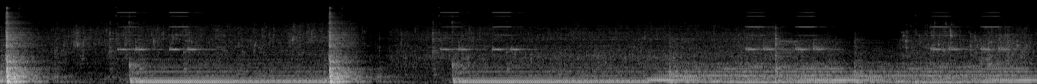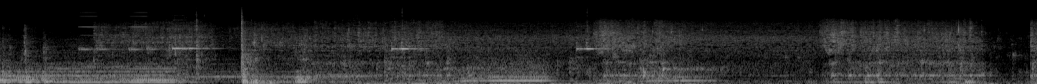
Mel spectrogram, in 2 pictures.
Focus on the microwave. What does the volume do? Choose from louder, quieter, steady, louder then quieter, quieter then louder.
quieter.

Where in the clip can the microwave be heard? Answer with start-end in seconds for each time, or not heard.
0.0-17.6.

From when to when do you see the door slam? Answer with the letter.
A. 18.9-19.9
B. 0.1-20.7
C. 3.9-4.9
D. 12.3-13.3
D.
